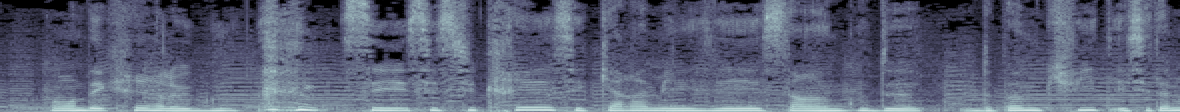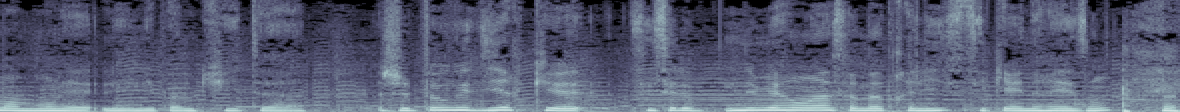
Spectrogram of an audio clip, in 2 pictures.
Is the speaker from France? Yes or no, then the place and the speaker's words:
yes; France; On peut pas, en tant que Français, je vous le dis, on peut pas rester sur une note salée.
